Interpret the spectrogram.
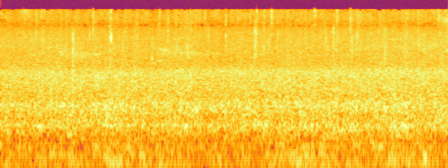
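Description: Steady rain falling: an even hiss with now and then a faint tick of a single drop.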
